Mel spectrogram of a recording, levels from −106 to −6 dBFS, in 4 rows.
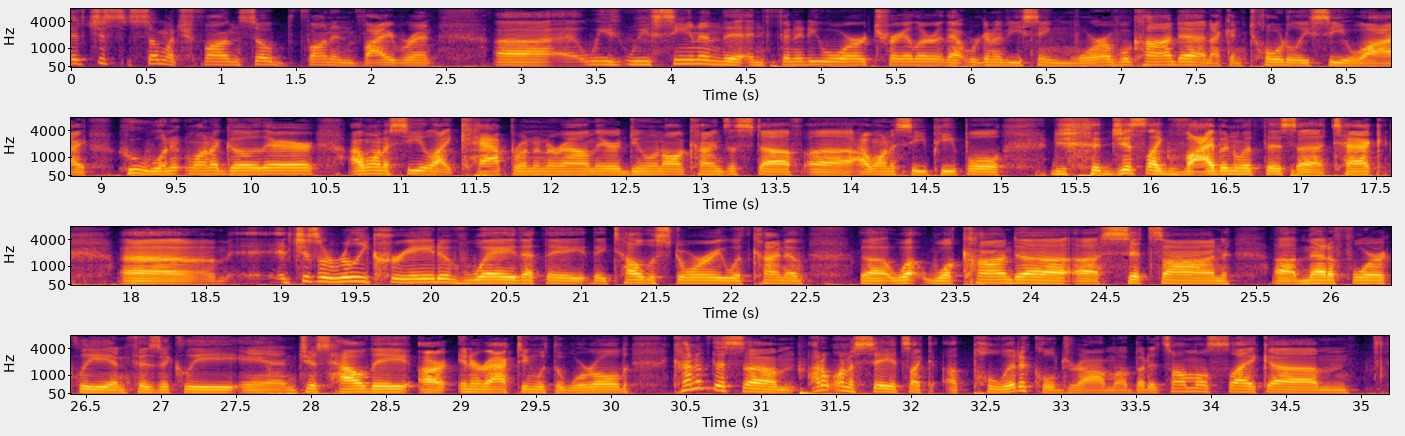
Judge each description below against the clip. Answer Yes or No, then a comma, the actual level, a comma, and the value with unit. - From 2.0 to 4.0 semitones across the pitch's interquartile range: Yes, average, 2.9 semitones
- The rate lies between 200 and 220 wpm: Yes, fast, 205 wpm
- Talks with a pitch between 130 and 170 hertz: Yes, medium, 140 Hz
